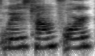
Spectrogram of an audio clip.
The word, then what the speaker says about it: Tomforde: It is Liz Tomforde, PSA.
